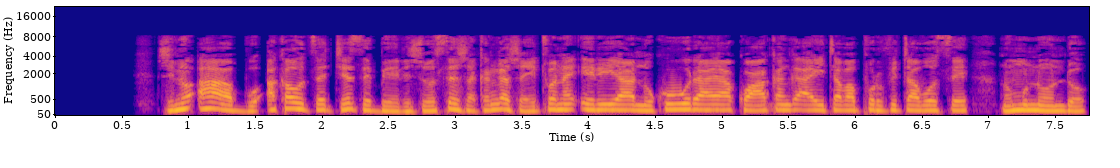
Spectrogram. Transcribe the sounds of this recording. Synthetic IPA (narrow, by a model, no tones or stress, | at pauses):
ʐ̥ino̞ʔaɦabʱuʔakaud͡zad͡ʒe̞ze̞bʱe̞ɾiʐo̞se̞ʐakaŋɡaʐaitwanaʔeɾiano̞kuːɾajakwaːkaŋɡaaitaʋapuro̞fitaʋo̞se̞ | no̞muno̞ːndo̞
